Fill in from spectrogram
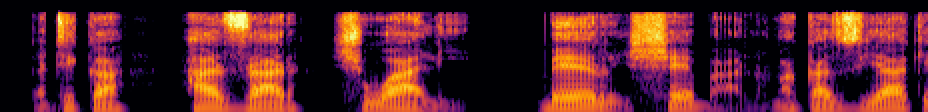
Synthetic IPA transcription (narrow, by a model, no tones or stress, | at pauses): katika | hazaɾ | ʃualḭ | ɓɛɾʃɛɓa̰namakazijakɛ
